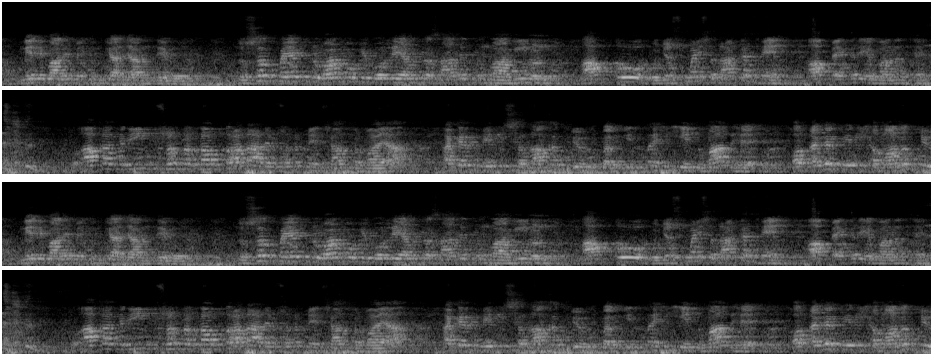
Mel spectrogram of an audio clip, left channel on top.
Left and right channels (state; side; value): normal; both; correlation 0.83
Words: میرے بارے میں تم کیا جانتے ہو؟ تو سب بیک زبان ہو کے بولے ہم تو صادق امین، آپ تو مجسمہ صداقت ہیں، آپ پیکر امانت ہیں. تو آقا کریم صلی اللہ تعالیٰ علیہ وسلم نے ارشاد فرمایا اگر میری صداقت کے اوپر اتنا ہی اعتماد ہے اور اگر میری امانت کے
